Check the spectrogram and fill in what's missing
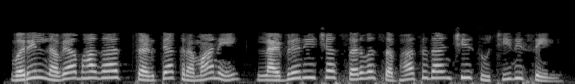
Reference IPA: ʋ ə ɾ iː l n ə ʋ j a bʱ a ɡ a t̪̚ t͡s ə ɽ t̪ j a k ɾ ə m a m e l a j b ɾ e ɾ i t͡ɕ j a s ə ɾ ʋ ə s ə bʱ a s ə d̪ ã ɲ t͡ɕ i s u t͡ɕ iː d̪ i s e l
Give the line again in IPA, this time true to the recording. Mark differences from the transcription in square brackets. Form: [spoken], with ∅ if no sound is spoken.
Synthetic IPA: ʋ ə ɾ iː l n ə ʋ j a bʱ a ɡ a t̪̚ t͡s ə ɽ t̪ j a k ɾ ə m a [n] e l a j b ɾ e ɾ i t͡ɕ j a s ə ɾ ʋ ə s ə bʱ a s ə d̪ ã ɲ t͡ɕ [iː] s u t͡ɕ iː d̪ i s e l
